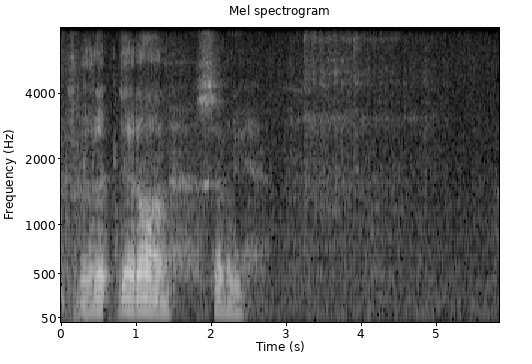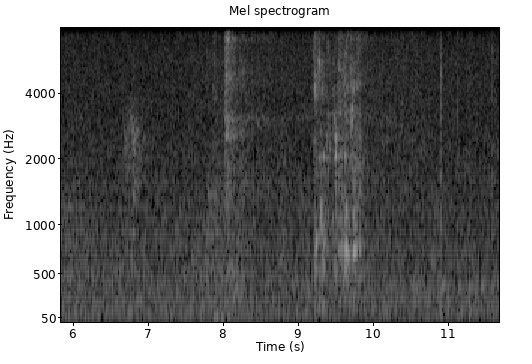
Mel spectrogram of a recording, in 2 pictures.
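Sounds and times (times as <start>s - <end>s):
speech: 0.2s - 2.6s
water poured into a measuring container: 9.2s - 10.0s.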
